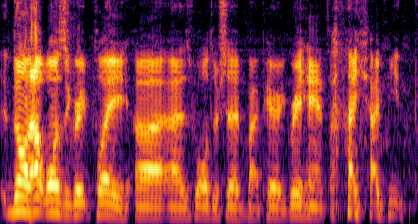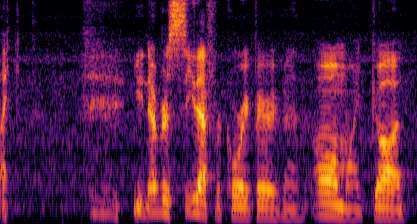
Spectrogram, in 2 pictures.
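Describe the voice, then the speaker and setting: A young man hosting a live hockey watchalong, reacting casually and excitedly with lots of restarts and stunned exclamations. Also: medium pitch, normal speed, a little hiss or hum. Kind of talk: casual live game commentary.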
